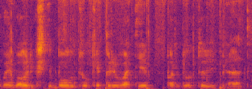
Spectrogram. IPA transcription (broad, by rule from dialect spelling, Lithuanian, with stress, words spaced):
ʋɐɪˈʋoːrʲiːkʃʲtʲɪ ˈbʊʋʊ toːˈkʲɛ pʲrʲɪʋɐˈtʲɪ pɐrduɔˈtʊʋʲɪ ˈbʲɛt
